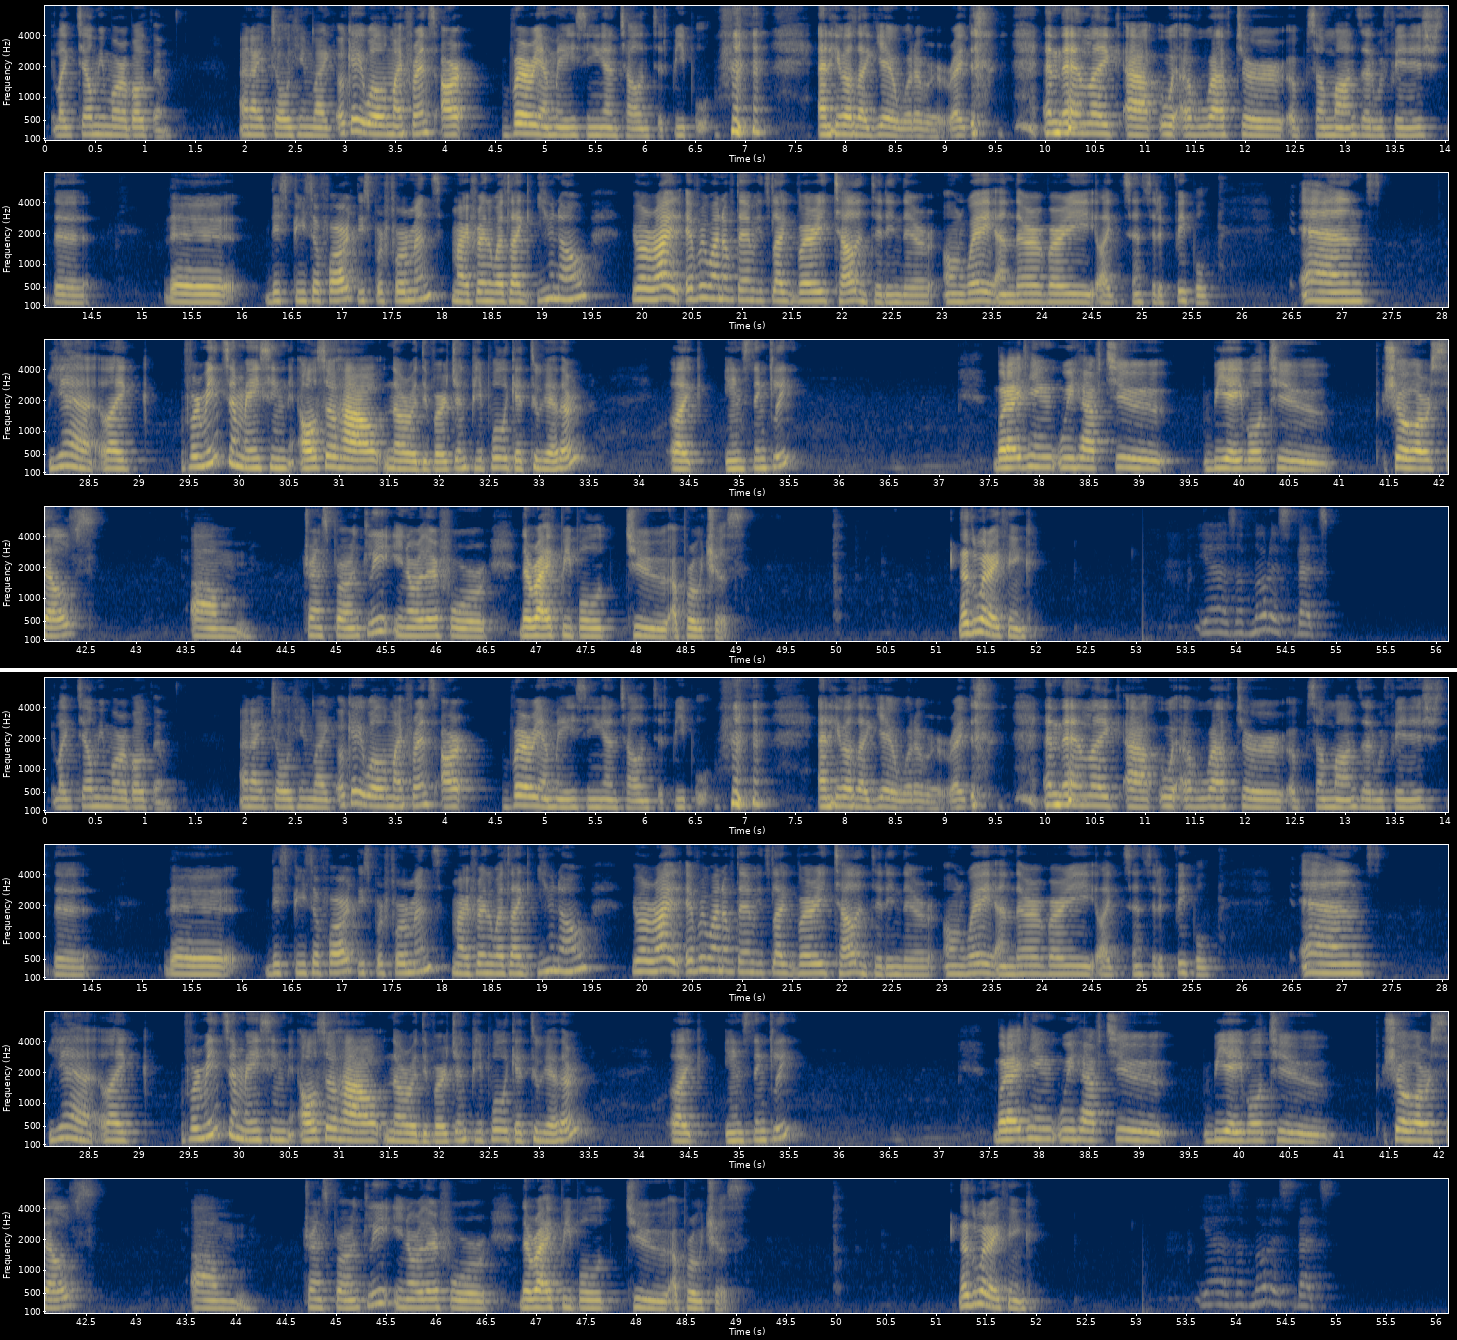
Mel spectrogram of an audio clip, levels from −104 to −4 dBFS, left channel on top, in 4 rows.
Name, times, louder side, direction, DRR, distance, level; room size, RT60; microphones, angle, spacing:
voice 1, 0.1-1.3 1.9-4.3 4.6-14.5 15.2-15.9 16.2-19.5 19.9-25.7 26.6-27.3 28.1-29.0 29.4-33.4 34.3-34.6 34.9-35.6 37.5-39.3 39.6-40.9 41.4-42.6 43.5-44.2 44.7-49.0 51.2-52.0, left 3 dB, 25° left, 0.5 m, -30 dB
voice 2, 53.6-54.9, left 5 dB, 80° left, 0.7 m, -49 dB
13.0 x 5.3 x 6.9 m
head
